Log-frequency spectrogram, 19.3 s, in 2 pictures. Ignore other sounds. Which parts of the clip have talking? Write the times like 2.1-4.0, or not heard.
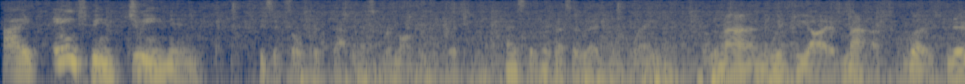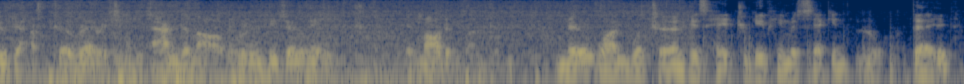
0.0-2.0, 2.6-19.2.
